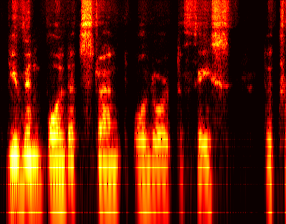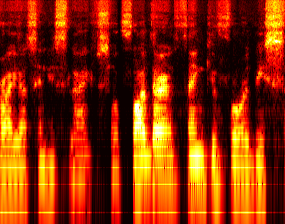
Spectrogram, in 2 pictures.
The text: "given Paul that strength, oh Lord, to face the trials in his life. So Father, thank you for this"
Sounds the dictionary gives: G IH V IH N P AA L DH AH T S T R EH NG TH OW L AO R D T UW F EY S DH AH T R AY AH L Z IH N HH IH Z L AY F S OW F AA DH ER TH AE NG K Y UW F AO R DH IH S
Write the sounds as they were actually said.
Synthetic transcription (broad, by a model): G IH V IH N P AA L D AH T S T R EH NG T OW L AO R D T UW F EY S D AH T R AY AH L S IH N HH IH S L AY F S OW F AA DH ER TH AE NG K Y UW F AO R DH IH S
